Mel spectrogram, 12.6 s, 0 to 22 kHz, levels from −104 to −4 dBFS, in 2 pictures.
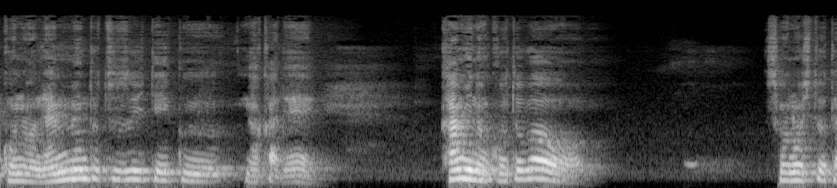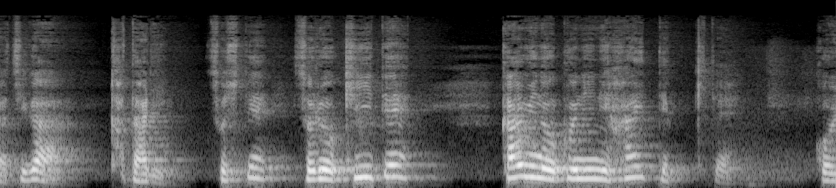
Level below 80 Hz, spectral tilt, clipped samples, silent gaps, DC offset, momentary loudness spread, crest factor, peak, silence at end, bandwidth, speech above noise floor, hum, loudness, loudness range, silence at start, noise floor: -60 dBFS; -6.5 dB/octave; under 0.1%; none; under 0.1%; 19 LU; 20 dB; -2 dBFS; 0 s; 14.5 kHz; 48 dB; none; -20 LUFS; 8 LU; 0 s; -68 dBFS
